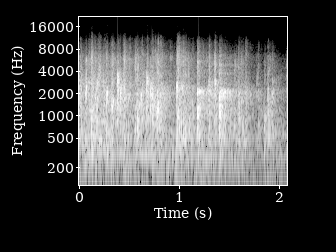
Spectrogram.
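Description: Eighth-grade schoolchildren in Hamirpur, Uttar Pradesh, clap for their teacher on Teachers' Day, a close, lively round of many hands applauding steadily throughout.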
